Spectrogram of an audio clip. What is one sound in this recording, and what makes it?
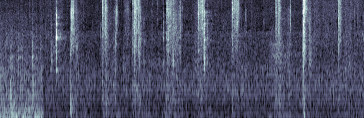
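Footsteps tap on hard ground.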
